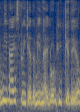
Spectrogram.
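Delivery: high, pleading mock voice; sing-song high preachy plea. Mocking people who say be nice to each other, in a high pleading voice.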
